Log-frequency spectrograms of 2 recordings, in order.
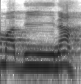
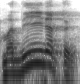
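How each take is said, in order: First: The word ends in a bare 'a' sound. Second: The word ends with a full 'atun' ending. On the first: The reader stops at this word. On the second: The reader continues without stopping.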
